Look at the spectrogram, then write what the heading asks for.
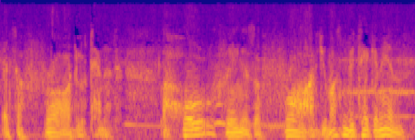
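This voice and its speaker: An actor playing a nervous, defensive uncle with an agitated, hesitant delivery in a 1970s radio drama. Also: male voice, low-pitched, expressive, a little fast. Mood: defensive, angry. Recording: very noisy, tinny 1970s radio.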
